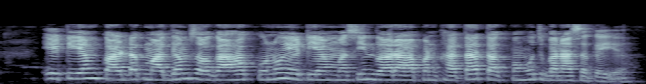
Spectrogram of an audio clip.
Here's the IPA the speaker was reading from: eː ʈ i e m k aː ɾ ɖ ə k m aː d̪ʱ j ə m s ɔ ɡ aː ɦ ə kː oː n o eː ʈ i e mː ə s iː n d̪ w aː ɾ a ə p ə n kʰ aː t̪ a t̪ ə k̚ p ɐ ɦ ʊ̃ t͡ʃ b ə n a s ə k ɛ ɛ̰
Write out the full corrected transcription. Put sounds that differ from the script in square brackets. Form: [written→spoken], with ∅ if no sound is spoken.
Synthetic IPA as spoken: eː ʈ i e m k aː ɾ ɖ ə k m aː d̪ʱ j ə m s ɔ ɡ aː ɦ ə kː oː n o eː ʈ i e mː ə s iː n d̪ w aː ɾ a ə p ə n kʰ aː t̪ a t̪ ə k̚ p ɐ ɦ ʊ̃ t͡ʃ b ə n a s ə k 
